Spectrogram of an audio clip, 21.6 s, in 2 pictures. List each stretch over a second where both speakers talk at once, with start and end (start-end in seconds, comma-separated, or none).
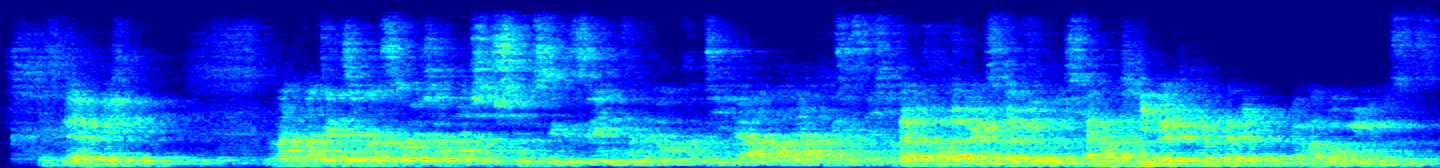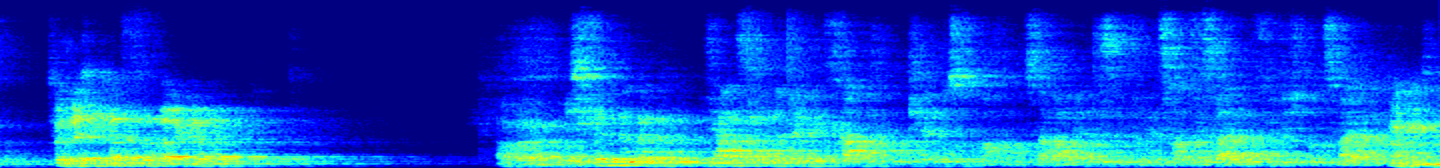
6.7-8.1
